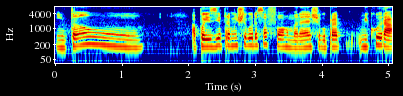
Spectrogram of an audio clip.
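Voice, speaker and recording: A fairly slow pace with fairly even intonation. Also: woman. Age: 30s. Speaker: poet and motorcycle courier. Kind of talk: interview.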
